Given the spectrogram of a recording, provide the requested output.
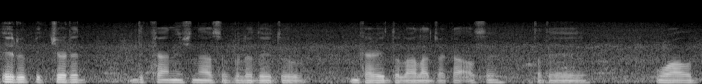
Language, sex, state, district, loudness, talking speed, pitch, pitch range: Nagamese, male, Nagaland, Dimapur, -19 LUFS, 145 wpm, 95 Hz, 90-100 Hz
